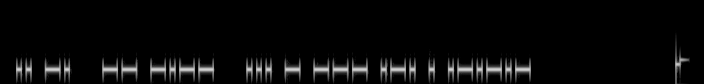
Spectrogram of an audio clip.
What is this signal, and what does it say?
Morse code, heard as a keyed tone, about 25 wpm, 700 Hz. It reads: IN MY STORE.
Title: Sentences from Top 1000 Words - Review Part 5 - 25wpm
